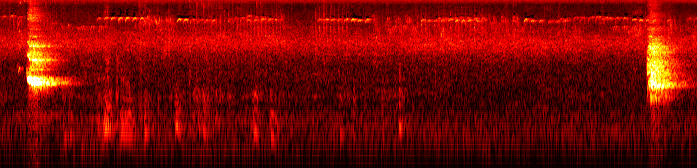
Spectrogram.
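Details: Corgi dog giving two short, sharp barks about twelve seconds apart, with near silence and faint faraway noise between them.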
